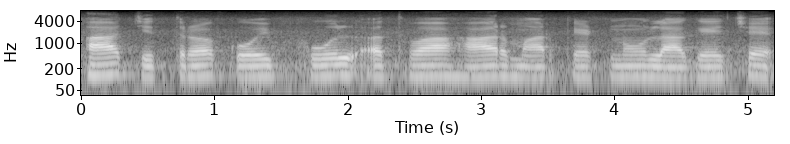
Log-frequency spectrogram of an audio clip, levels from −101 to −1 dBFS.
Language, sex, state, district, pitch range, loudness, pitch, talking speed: Gujarati, male, Gujarat, Gandhinagar, 115-125 Hz, -20 LUFS, 120 Hz, 115 wpm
